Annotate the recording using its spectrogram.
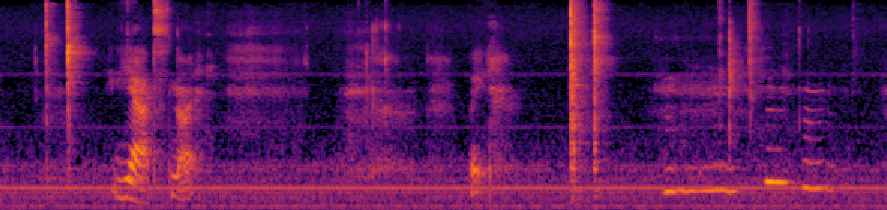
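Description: A young girl speaks in a high, sped-up voice close by.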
